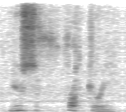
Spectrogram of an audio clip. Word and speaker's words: usufructuary: Usufructuary. Damien, did I pronounce that correctly?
